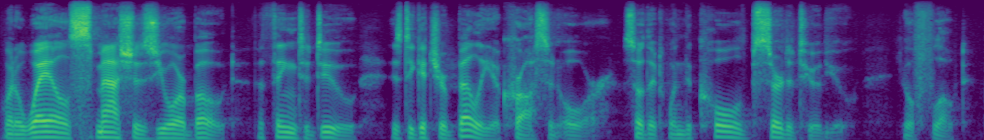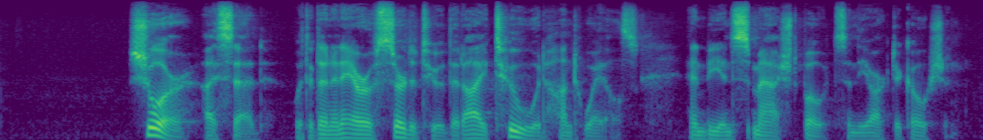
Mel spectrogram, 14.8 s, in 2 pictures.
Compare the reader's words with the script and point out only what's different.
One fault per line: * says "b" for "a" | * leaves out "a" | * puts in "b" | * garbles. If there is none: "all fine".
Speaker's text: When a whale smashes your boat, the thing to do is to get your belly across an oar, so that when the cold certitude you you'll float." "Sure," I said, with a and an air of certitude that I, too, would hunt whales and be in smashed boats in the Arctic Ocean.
all fine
